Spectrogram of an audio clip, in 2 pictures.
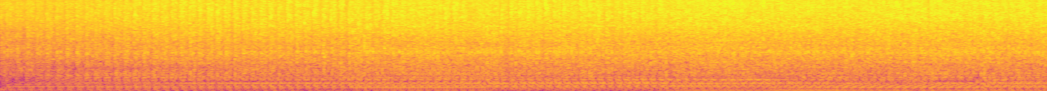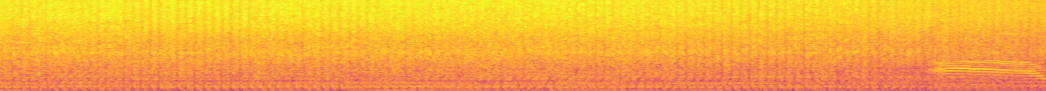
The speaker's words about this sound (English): Sound that is the sound of a nitro funny car warm up. Can you smell it? The nitro methane, isn't it wonderful?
